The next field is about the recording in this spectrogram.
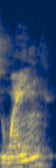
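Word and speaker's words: Zhuang Zhou: I looked it up, and the pronunciation is Zhuangzhou.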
